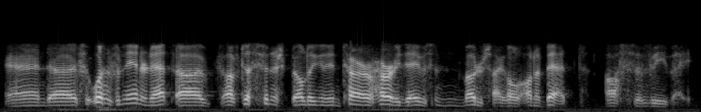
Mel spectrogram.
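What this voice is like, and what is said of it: American-sounding accent. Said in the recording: “are you putting on an American accent? ... No. ... I'm Canadian”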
